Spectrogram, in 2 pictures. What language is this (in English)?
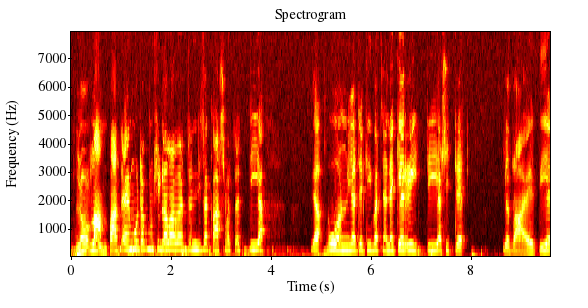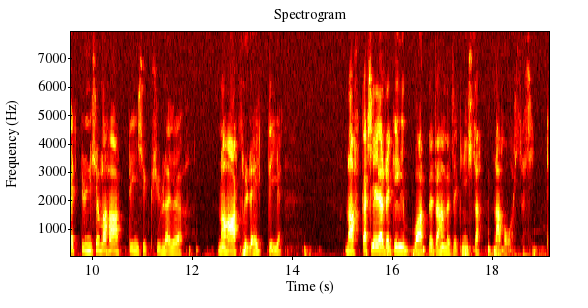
Finnish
